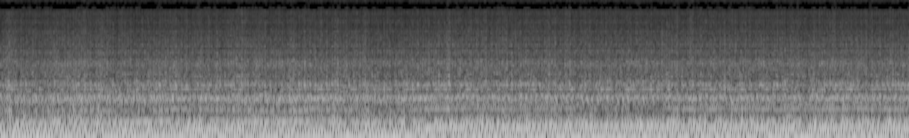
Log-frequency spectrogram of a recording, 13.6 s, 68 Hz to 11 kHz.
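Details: 1968 Chevrolet Impala 454 big-block V8 after head gasket replacement, holding an even idle without misses, knocks or ticks. Healthy, with 60 psi oil pressure and about 180 degrees on a new Griffin radiator with dual fans.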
